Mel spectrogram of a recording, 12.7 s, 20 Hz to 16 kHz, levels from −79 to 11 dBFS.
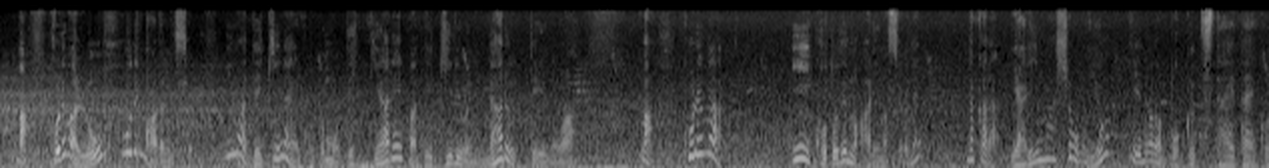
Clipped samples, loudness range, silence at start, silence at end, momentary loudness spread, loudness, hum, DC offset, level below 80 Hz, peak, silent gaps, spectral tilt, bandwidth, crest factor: under 0.1%; 4 LU; 0 s; 0 s; 10 LU; -29 LUFS; none; under 0.1%; -38 dBFS; -6 dBFS; none; -5 dB/octave; 13 kHz; 22 dB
